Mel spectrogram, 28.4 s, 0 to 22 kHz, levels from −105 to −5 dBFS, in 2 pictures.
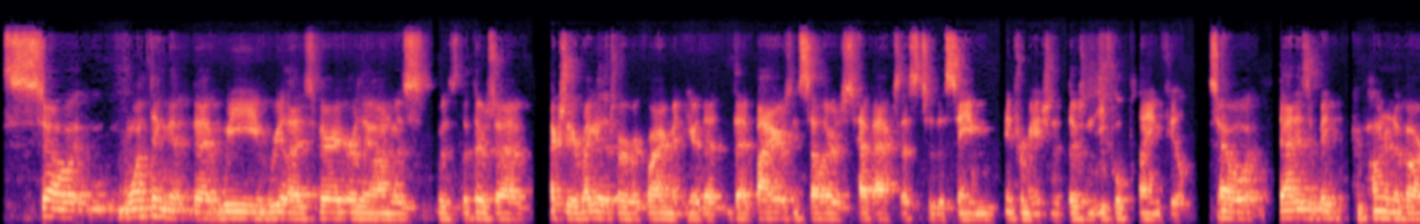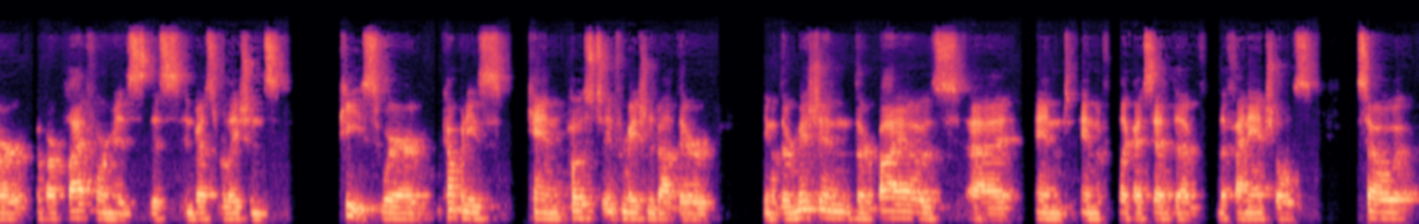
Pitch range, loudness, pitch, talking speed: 105-115 Hz, -19 LUFS, 105 Hz, 160 wpm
